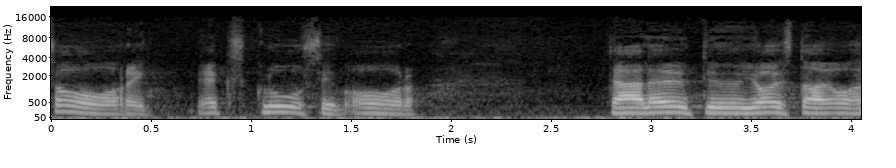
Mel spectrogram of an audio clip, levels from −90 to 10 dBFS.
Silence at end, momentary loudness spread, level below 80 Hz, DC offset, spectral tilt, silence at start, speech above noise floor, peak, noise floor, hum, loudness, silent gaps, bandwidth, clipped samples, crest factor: 0 s; 14 LU; -52 dBFS; 0.1%; -6.5 dB/octave; 0 s; 24 dB; -8 dBFS; -49 dBFS; none; -25 LUFS; none; 15 kHz; under 0.1%; 18 dB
